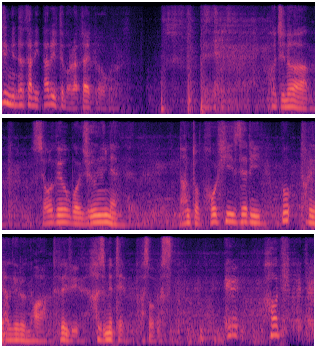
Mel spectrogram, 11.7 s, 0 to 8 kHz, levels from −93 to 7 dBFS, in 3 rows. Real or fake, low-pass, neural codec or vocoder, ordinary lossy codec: fake; 7.2 kHz; codec, 16 kHz in and 24 kHz out, 0.6 kbps, FocalCodec, streaming, 2048 codes; none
